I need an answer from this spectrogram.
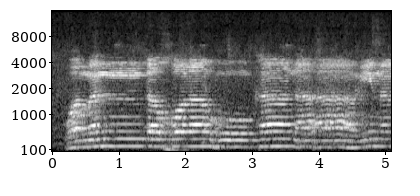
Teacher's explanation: Nun sukun bertemu dal. Dengung satu alif dinamakan bacaan ikhfa hakiki sebab nun sukun bertemu dal.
